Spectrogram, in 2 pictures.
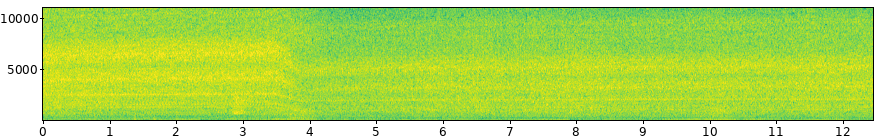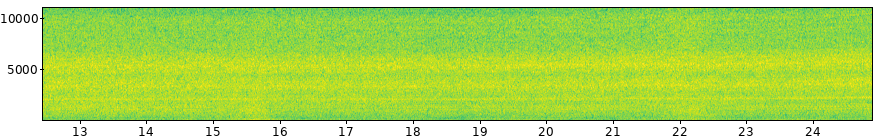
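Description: A heavy truck engine hums steadily as it drives along a road.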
